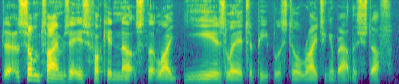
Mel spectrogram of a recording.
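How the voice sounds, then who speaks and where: A man's voice: sits low, animated, normal speed, no room sound. A man co-hosting a podcast, chatting casually and reading fan fiction in a hesitant, bemused, sweary manner. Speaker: podcast co-host.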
